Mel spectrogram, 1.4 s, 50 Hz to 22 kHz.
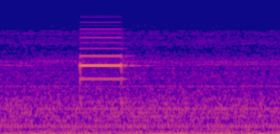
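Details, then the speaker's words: Acer Aspire 575LB powering on with 8 MB RAM: one short high POST beep over faint hum, equipment configuration error expected from the dead RTC; hard drive sounds like it's struggling. "equipment configuration error that's no surprise what the RTC having been dead"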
